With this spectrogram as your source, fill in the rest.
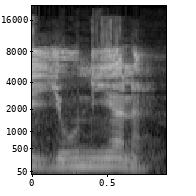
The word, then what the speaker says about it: union: UNION इसे पढ़ेंगे यूनियन, क्या पढ़ा जाएगा, यूनियन, समझ आया, यूनियन।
